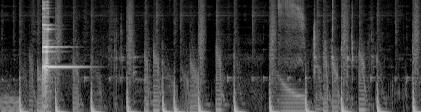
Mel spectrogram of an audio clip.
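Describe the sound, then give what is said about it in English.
A single bright clink of glasses touching in a toast rings out near the start and fades quickly, followed by people talking. “So I drink to that. Cheers. Cheers.”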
